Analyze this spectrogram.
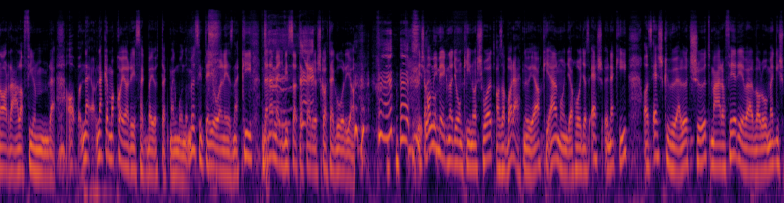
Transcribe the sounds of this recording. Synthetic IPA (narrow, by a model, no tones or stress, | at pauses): ɒrːaːlɒfilmrɛ̰ɒ̰nɛnɛkɛmɒkɒjɒrːeːsɛɡ̚bɛjøt̪ːɛkmɛɡmond̪omøːsint̪eːjjoːlneːznɛkːid̪ɛnɛmɛɟvisːɒt̪ɛkɛɾøːʃkɒt̪ɛɡoːɾijɒ̰ | eːʃɒmimeːɡnɒɟo̞ŋkiːno̞ʃʋo̞lt̪ɒzɒbɒɾaːt̪nøːjɛɒkiɛlmo̞ɲɟɒɦo̞ɟɒzɛʃnɛkʰiɒzɛʃkyvøːɛløt̪ʃøːt̪maːɾɒfeːrjeːvɛlvɒloːmɛɡiʃ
